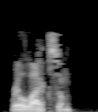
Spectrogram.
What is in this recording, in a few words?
"relaxing", English; adjectives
